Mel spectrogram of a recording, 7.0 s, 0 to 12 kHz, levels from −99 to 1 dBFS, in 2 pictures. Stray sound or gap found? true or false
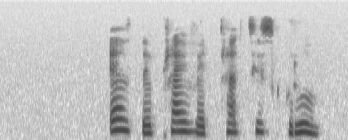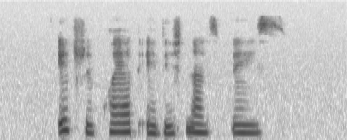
false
